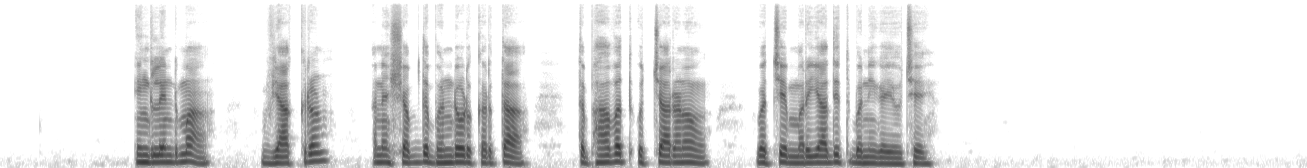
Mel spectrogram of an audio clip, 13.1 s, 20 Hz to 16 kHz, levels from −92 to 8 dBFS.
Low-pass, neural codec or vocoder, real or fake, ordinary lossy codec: 14.4 kHz; autoencoder, 48 kHz, 128 numbers a frame, DAC-VAE, trained on Japanese speech; fake; none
